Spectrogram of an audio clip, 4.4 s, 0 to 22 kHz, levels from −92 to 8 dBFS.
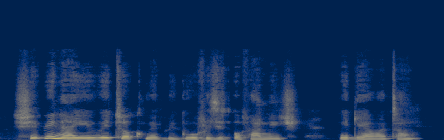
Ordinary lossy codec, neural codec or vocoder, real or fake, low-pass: AAC, 64 kbps; codec, 32 kHz, 1.9 kbps, SNAC; fake; 14.4 kHz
